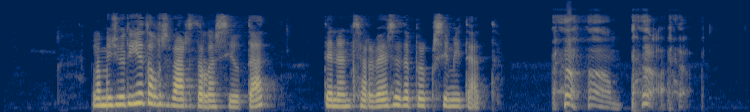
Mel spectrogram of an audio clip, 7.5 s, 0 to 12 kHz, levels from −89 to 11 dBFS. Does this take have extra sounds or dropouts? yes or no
yes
